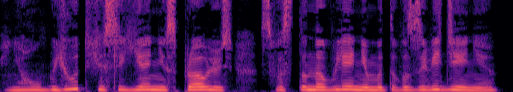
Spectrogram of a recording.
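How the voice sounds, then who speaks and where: A woman's voice: a little high, level tone, fast talker, warm tone, no room sound, clean studio sound, lightly acted. A woman voicing a grumbling, sighing male imp who keeps an inn, reading an audiobook. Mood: worried. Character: grumbling male imp innkeeper, long-eared, gloomy.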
